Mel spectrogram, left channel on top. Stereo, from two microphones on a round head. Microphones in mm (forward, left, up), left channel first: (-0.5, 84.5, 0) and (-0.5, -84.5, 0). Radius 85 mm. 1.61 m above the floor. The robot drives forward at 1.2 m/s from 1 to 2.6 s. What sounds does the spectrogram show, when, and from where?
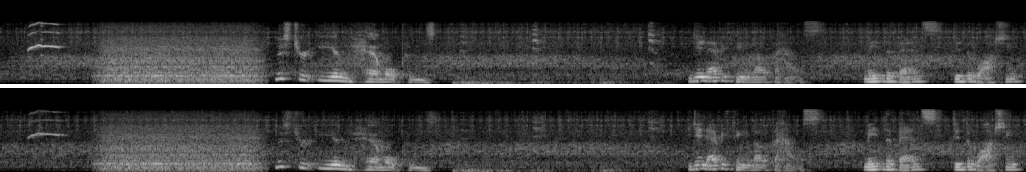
0.3 s a squeak: 50° left (ahead or behind), 0.9 m
2.8 s a man speaking: 50° left (ahead or behind), 1.5 m
4.5 s a bird: 55° left (ahead or behind), 2.5 m
6.9 s a man speaking: 55° right (ahead or behind), 3 m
